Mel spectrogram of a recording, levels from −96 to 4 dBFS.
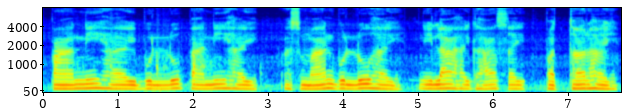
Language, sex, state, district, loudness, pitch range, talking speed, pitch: Bajjika, male, Bihar, Vaishali, -23 LUFS, 130-140 Hz, 110 wpm, 135 Hz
